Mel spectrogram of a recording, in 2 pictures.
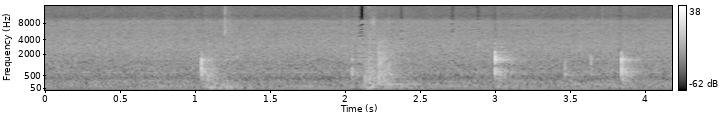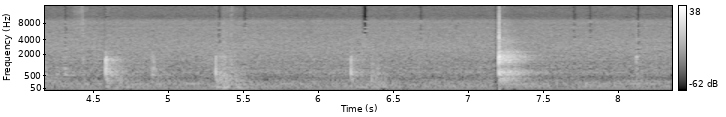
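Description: A knife chops on a wooden board in sharp, regular knocks.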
